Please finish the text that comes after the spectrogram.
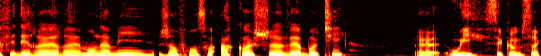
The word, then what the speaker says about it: Akos Verboczy: C'est pas la vraie prononciationuse de mon nom, mais c'est parce que c'est moi qui l'a déformé avec les années. Fait que aucun aucun souci. C'est alors c'est ça, je m'appelle Akoche Verboi.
